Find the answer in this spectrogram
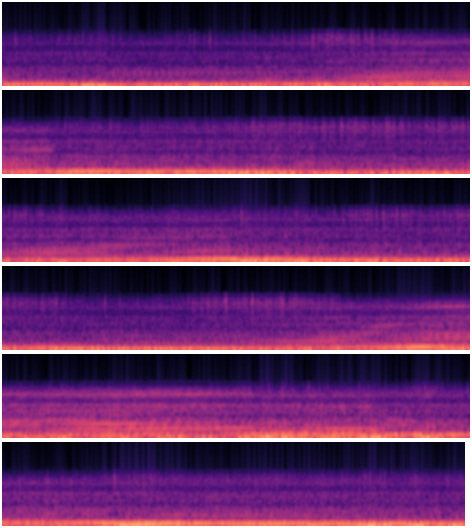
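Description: Sport motorcycle engine heard onboard at speed, its note climbing under acceleration and dropping back as the throttle eases, several times over. A steady rush of wind sits under it.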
